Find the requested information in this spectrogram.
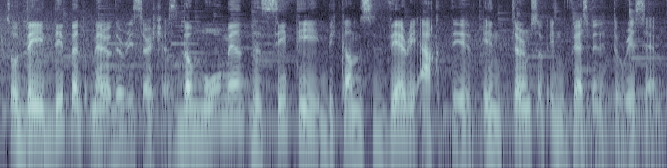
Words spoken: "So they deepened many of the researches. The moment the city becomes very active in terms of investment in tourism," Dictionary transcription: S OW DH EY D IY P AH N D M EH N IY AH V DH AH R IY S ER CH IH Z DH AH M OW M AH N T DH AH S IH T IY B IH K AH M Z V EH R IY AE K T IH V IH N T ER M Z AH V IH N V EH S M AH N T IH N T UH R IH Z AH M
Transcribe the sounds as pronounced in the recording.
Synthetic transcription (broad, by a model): S OW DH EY D IY P AH N D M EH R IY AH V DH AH R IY S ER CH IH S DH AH M OW M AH N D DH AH S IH T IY B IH K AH M S V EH R IY AE K T IH V IH N T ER M S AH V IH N V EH S M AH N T IH N T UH R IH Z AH M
